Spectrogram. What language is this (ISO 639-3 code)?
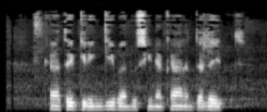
ckb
